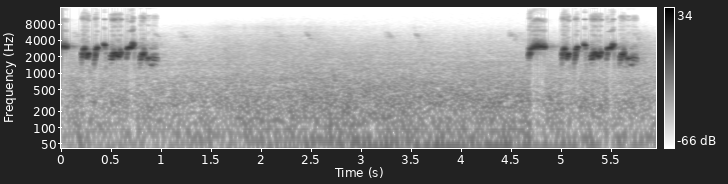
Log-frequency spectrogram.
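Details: Forest-style twisting 8-9-10 note red-whiskered bulbul song played to train young birds: two rapid phrases of chirpy whistled notes, each about a second long, roughly four seconds apart over faint background hiss.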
